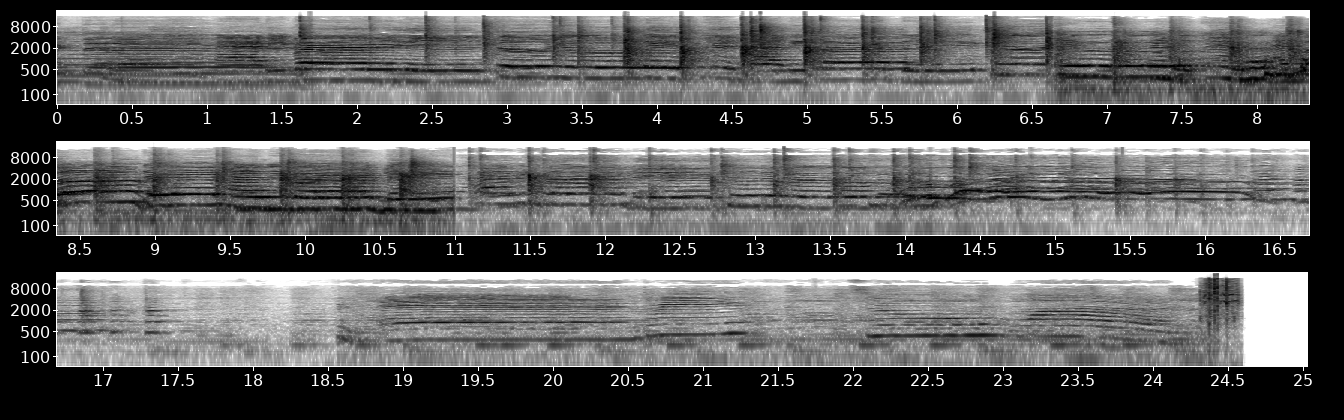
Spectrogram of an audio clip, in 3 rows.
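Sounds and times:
group of people singing: 0.0s - 14.4s
people clapping to a beat: 1.6s - 17.3s.

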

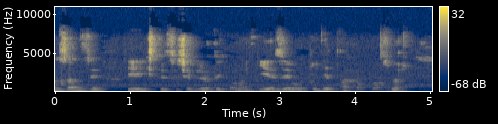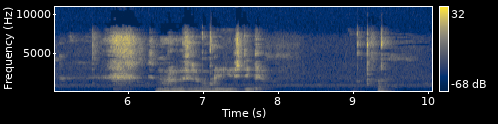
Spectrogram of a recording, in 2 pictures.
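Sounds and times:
faint room noise: 0.0s - 10.0s
computer mouse clicks: 8.9s - 9.6s.

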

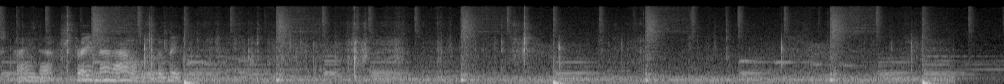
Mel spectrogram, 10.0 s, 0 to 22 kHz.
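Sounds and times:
faint background music: 0.0s - 10.0s
plastic binder pockets rustling: 0.5s - 8.2s.

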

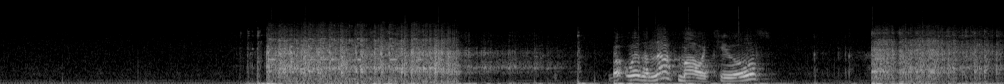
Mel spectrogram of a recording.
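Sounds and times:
faint film hiss: 0.0s - 2.8s, 4.6s - 8.8s.

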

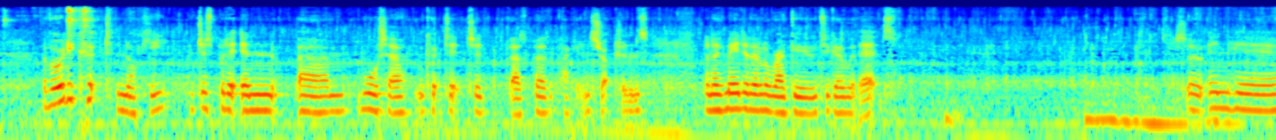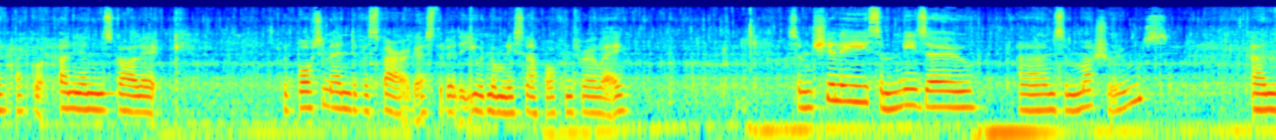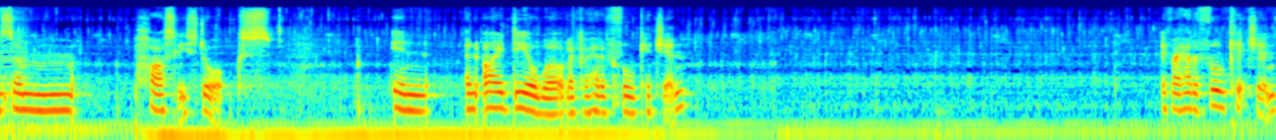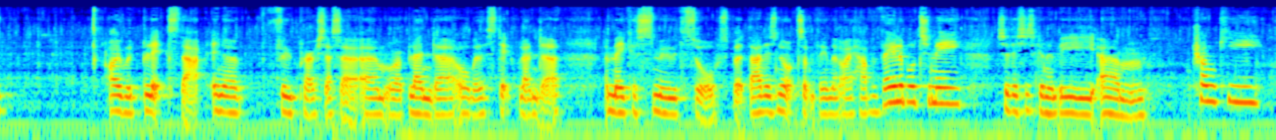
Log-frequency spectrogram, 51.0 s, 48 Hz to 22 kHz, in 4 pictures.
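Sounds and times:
low steady hum: 0.0s - 51.0s
sauce simmering in a pot: 0.0s - 51.0s.

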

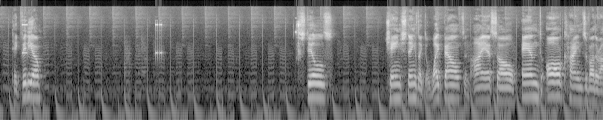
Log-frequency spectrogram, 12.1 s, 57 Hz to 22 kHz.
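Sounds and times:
high electronic beep: 0.4s - 0.7s, 3.1s - 3.3s, 5.9s - 6.1s.

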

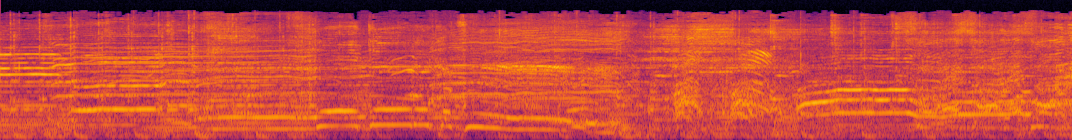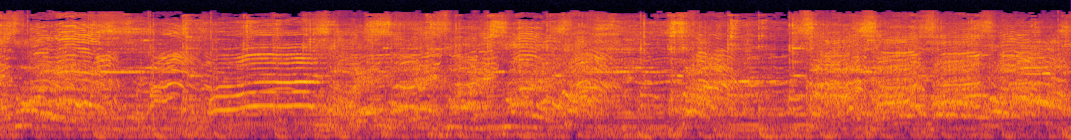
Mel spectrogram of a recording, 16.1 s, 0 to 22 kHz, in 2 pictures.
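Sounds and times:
loud dance music with beat: 0.0s - 16.0s
group shouting calls in chorus: 6.8s - 9.0s, 10.5s - 16.0s.

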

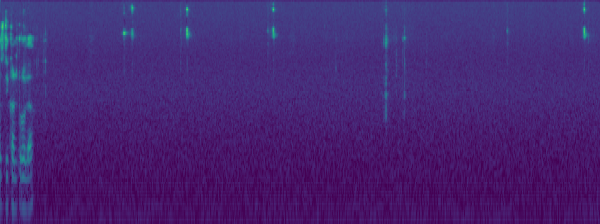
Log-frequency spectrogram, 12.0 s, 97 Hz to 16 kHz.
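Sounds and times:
faint computer mouse clicks: 3.6s - 3.8s, 5.3s - 5.6s.

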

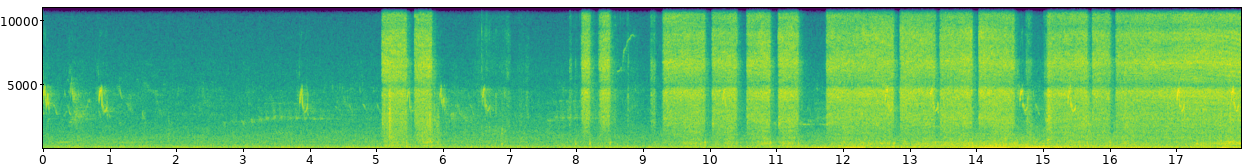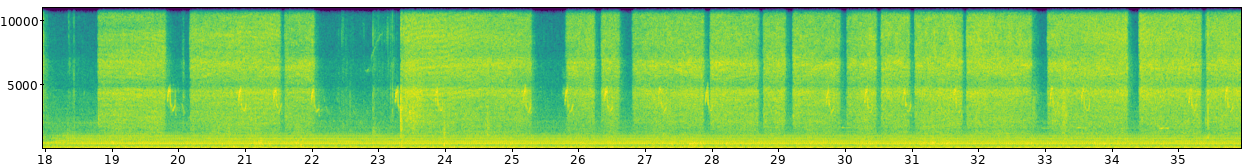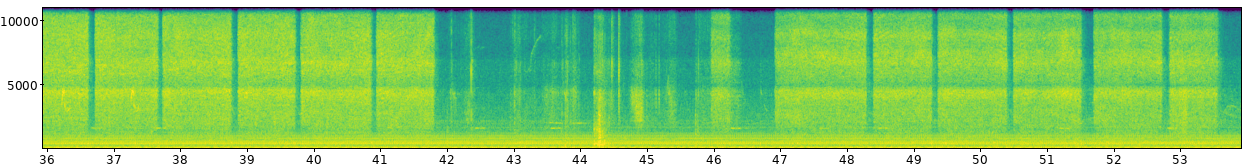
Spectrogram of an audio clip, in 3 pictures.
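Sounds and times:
spray gun hissing: 5.1s - 5.9s, 8.1s - 8.6s, 9.3s - 18.1s, 18.8s - 22.1s, 23.4s - 41.9s, 46.0s - 53.6s
air compressor motor hum: 9.3s - 53.9s.

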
